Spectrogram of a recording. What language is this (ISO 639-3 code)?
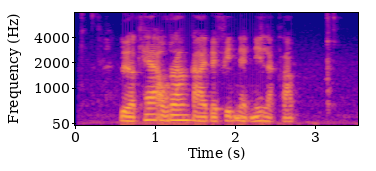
tha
